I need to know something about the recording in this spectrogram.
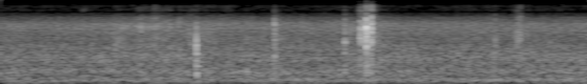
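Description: Trading cards tap and rustle softly as hands handle them.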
